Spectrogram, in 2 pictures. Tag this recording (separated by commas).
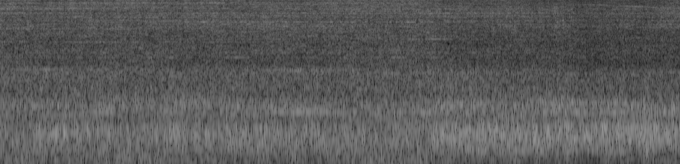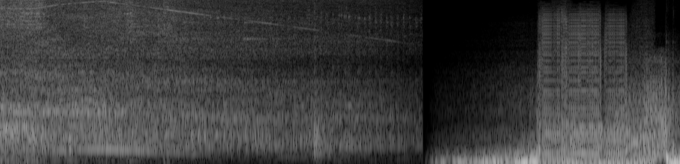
Music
